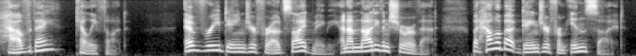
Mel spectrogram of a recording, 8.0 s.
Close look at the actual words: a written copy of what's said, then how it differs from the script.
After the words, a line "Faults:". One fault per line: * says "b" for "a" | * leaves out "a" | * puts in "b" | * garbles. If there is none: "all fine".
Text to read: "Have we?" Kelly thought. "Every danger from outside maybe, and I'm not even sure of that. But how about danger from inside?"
"Have they?" Kelly thought. "Every danger for outside maybe, and I'm not even sure of that. But how about danger from inside?"
Faults:
* says "they" for "we"
* says "for" for "from"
